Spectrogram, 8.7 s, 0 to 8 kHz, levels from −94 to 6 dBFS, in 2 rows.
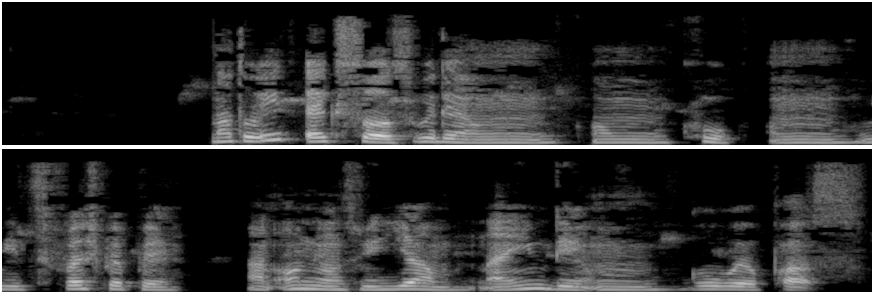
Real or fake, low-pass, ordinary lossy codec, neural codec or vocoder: real; 7.2 kHz; MP3, 32 kbps; none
